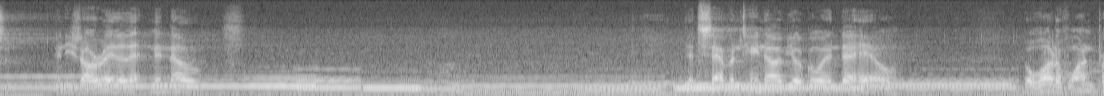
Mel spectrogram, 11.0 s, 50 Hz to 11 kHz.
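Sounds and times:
organ chords: 0.0 - 11.0.

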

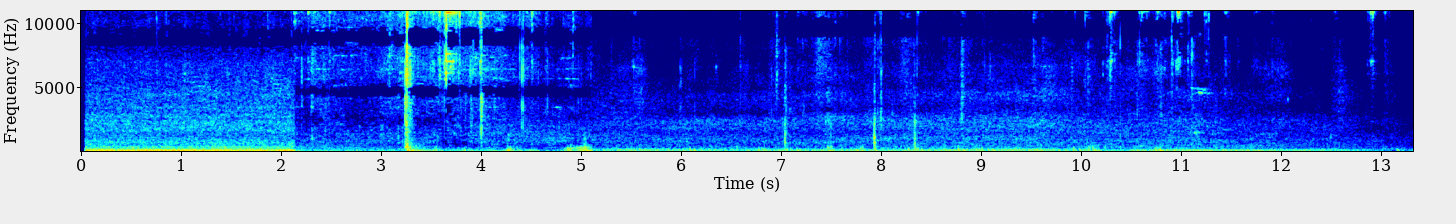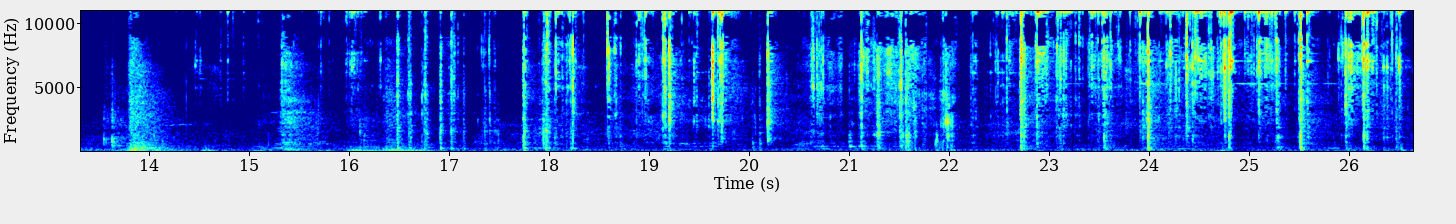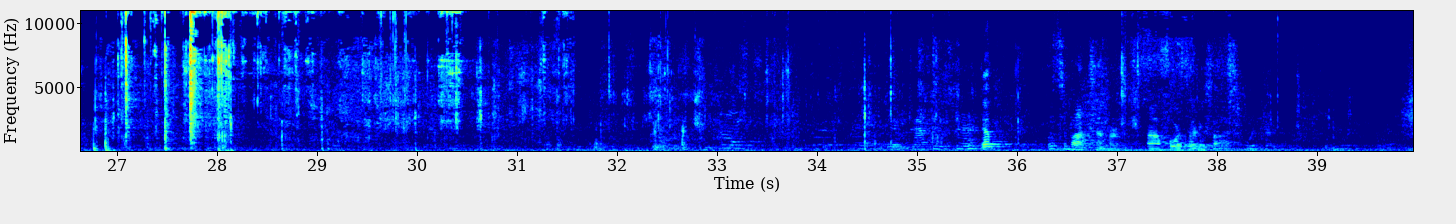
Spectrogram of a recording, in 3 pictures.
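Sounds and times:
vehicle rumble from inside cabin: 0.0 - 5.2
outdoor ambience: 0.0 - 39.9
keys jangling against metal door: 2.2 - 5.2, 9.8 - 32.1.

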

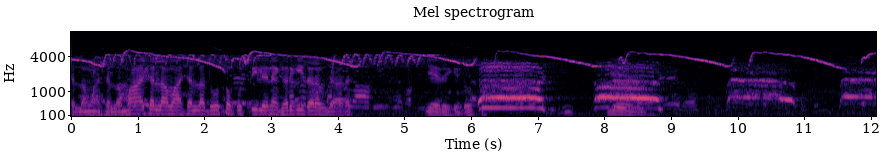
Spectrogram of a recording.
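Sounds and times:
rising and falling whistles: 0.0 - 12.0
man shouting drawn-out calls: 5.8 - 7.2, 7.9 - 9.0, 9.8 - 10.9, 11.5 - 12.0.

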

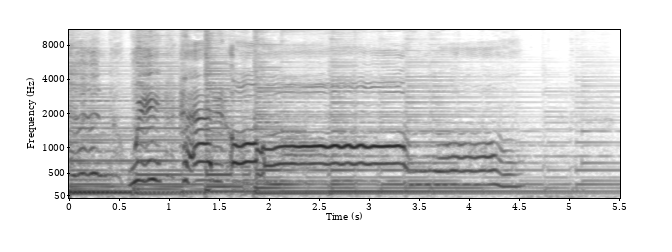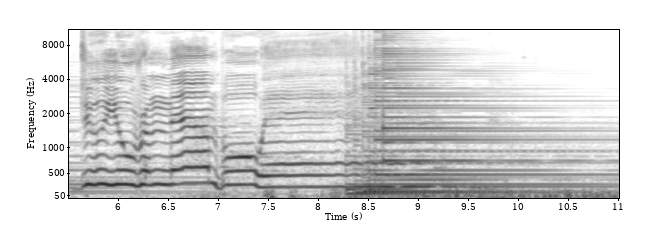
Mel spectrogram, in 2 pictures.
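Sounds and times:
acoustic guitar strummed chord: 0.0 - 11.0.

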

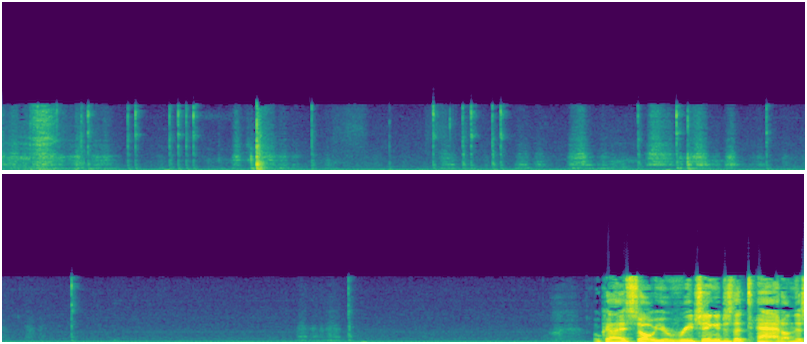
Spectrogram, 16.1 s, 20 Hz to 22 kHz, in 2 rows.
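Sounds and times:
typing on computer keyboard: 0.5 - 2.0, 4.3 - 5.1.

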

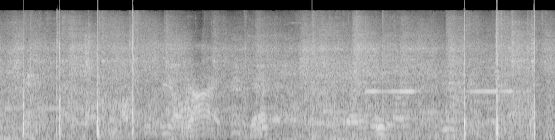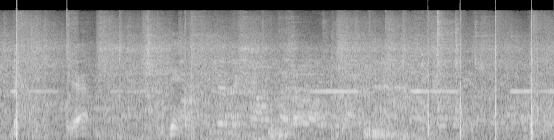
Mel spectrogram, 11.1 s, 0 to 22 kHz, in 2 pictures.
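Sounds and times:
boxing gloves smacking mitts: 0.1 - 1.6.

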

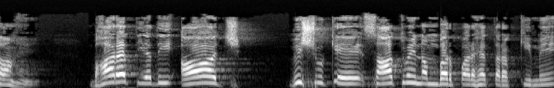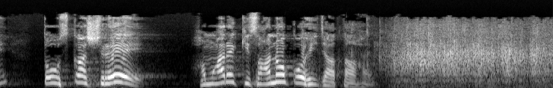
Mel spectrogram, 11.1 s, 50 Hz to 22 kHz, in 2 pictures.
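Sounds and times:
audience applauding: 9.3 - 11.0.

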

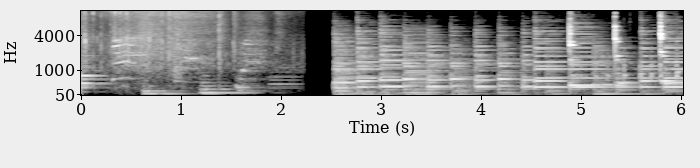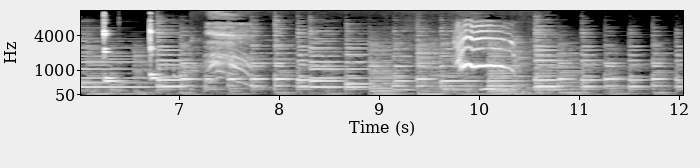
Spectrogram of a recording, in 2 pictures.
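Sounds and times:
bouncy children's keyboard music: 4.9 - 7.9.

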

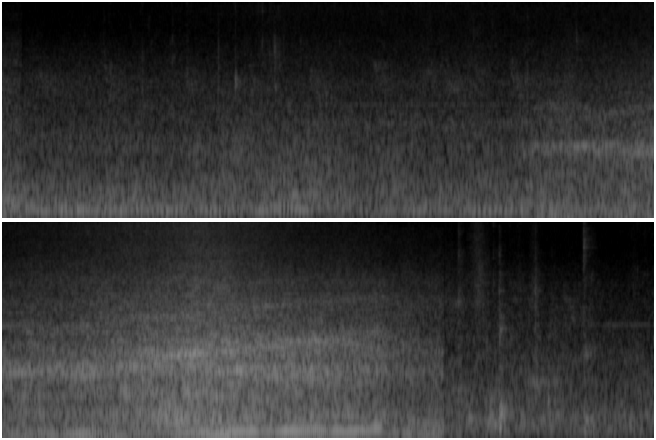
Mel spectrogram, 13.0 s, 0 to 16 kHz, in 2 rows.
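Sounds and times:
beer pouring and fizzing: 1.4 - 3.5.

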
